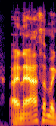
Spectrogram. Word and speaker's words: anathema: And if you're struggling with this one, really focus on mastering the stress on that second syllable.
